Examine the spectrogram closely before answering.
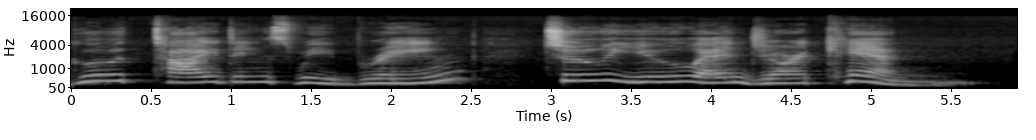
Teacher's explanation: Logo aqui no começo, a gente tem essas duas primeiras palavras ligadinhas. Good termina com D, tidings. Começa com T, a gente junta good tidings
